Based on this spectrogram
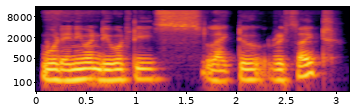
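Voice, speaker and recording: A man with an Indian accent teaching a devotional scripture class in a halting, conversational way. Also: medium pitch, completely flat delivery, warm tone. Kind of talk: devotional lesson with verse recitation.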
